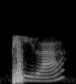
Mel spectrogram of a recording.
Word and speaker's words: pila: And the word for yellow is pila. It's pila. And it is spelled P-I-L-A. P as in Paul. I-L-A. And it's pronounced pila.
